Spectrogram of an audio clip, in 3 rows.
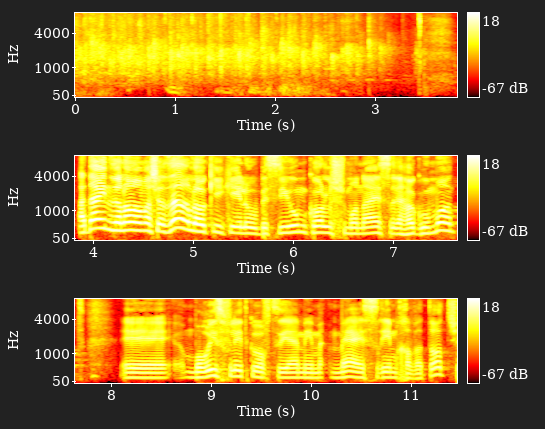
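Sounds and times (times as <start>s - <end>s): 
applause: 0.0s - 3.5s
speech: 3.9s - 11.4s.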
